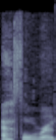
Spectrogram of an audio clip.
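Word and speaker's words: Æthelred: AEthelred the Unready. Some people say Ethelred as well. I think both pronunciations are fine.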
